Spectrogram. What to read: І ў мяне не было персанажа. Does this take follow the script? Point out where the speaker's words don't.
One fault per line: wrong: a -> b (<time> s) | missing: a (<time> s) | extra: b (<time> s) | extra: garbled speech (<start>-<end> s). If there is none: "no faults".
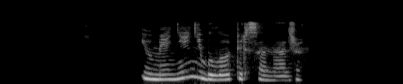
no faults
